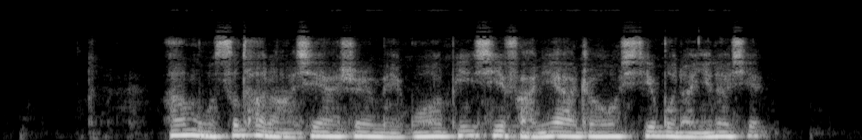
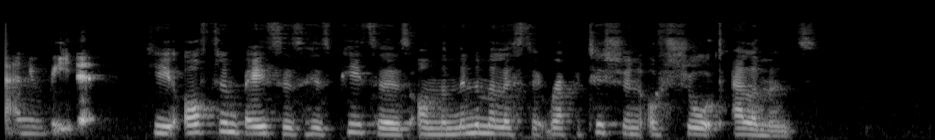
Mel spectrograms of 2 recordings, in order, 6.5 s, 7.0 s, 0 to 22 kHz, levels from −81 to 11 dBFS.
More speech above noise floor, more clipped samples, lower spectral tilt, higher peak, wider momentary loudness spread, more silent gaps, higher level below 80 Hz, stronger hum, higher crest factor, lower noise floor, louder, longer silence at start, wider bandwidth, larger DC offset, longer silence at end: about the same, 52 dB vs 49 dB; neither; about the same, -5.5 dB/octave vs -4.5 dB/octave; about the same, -2 dBFS vs -2 dBFS; second, 4 LU vs 12 LU; neither; first, -42 dBFS vs -66 dBFS; neither; second, 10 dB vs 24 dB; second, -61 dBFS vs -73 dBFS; first, -11 LUFS vs -25 LUFS; first, 1.25 s vs 0.05 s; second, 7.4 kHz vs 11.5 kHz; neither; second, 0.75 s vs 0.9 s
